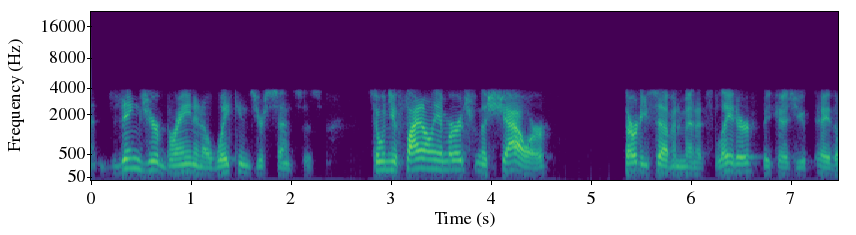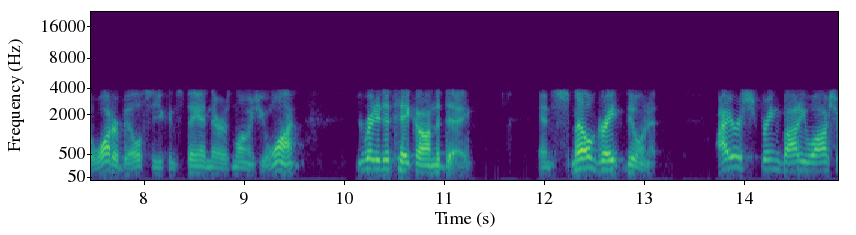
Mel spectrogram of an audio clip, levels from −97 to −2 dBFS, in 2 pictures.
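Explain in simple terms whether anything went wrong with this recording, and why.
Yes, the speech has passed through the AMR narrowband mobile codec, the low-rate voice compression used on older mobile calls, and it affects the whole clip from start to finish. Nothing above about 3.7 kHz survives, and little below 250 Hz. What separates this from a simple telephone-style filter is the plainly audible damage: the codec rebuilds the voice from a rough model of the throat and mouth, so it sounds buzzy and synthetic, not just muffled.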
